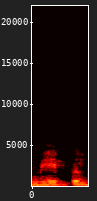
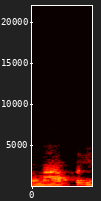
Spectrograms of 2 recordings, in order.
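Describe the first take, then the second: First: The first vowel is long, like 'may'. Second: The first vowel is short, like 'map'. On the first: The speaker calls it right. "मेपल होता है" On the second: The speaker calls it wrong. "मैपल नहीं होता है"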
